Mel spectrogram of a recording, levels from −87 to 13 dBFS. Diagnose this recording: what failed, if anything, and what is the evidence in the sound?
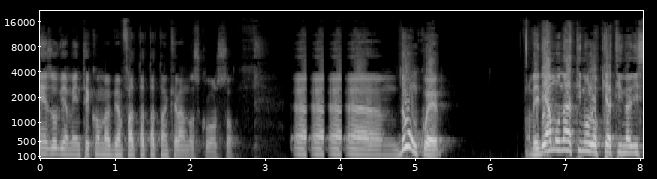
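Repeated frames at the codec or storage stage. After "ovviamente come abbiamo", from 1.33 to 1.60 s, a 139 ms block plays twice more before "anche l'anno scorso". From 3.51 to 4.21 s, a 232 ms block repeats three times. Duplicated compressed frames cause these stutters, adding 0.98 s.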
